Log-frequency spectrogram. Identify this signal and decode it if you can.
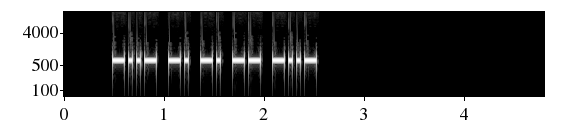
Morse code, heard as a keyed tone, about 30 wpm, 700 Hz. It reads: XNNMX
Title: Code Groups - 5 Letters - 30wpm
